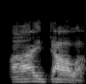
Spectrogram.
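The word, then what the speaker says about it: Aidala: name is Arthur Dalia I I mispronounced it last time IIA idala I dollar I dollar like dollar bill of which you charge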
